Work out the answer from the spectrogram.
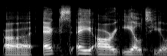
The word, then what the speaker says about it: Xarelto: Bayer, which manufactures branded drugs like XARELTO. I don't know how to pronounce that.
